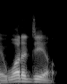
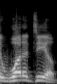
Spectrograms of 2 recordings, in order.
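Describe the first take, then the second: First: Said in the usual way. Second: "What a deal." said higher and louder, punchy; upbeat catchphrase. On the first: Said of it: "That's what I always say". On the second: Shown as a demonstration. Telling listeners his checkout catchphrase, upbeat and punchy. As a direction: toss off "What a deal." brightly and loud. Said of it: "I always say".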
